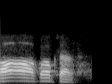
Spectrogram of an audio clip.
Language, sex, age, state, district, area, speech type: Assamese, male, 60+, Assam, Goalpara, urban, conversation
